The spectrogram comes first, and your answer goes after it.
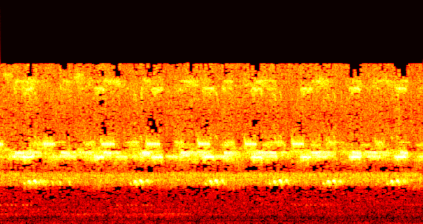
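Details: Crickets chorus on a warm, humid Midwestern summer night, with other nocturnal sounds: dense, high, shimmering trills stacked in several layers, pulsing steadily without pause over a soft low rumble.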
